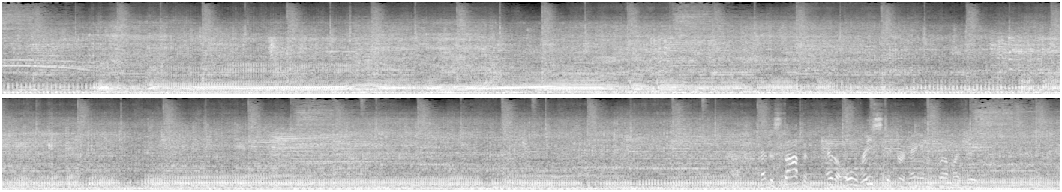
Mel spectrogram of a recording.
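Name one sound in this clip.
A dirt bike engine revs and drones up close, rising and falling in pitch.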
